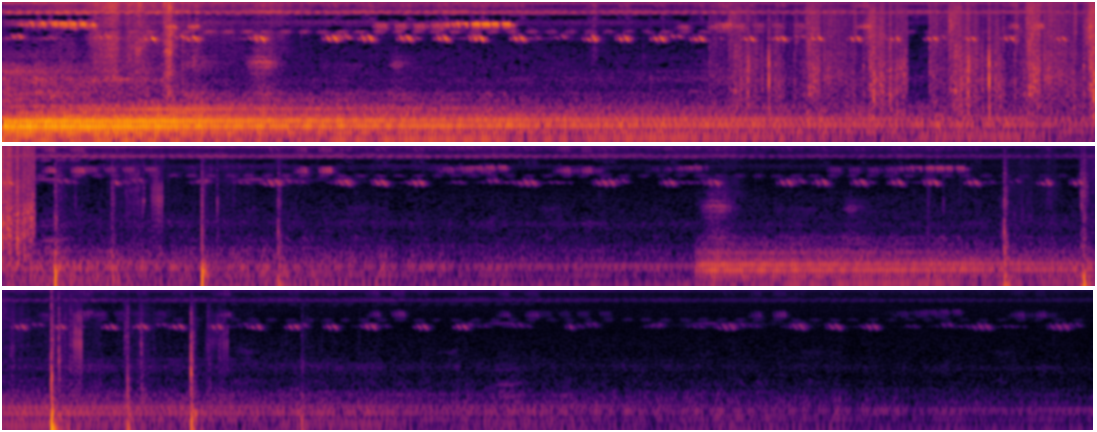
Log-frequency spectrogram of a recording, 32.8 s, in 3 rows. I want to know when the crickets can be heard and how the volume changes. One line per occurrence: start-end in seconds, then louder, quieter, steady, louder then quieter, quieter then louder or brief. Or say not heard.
0.0-32.7 quieter.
